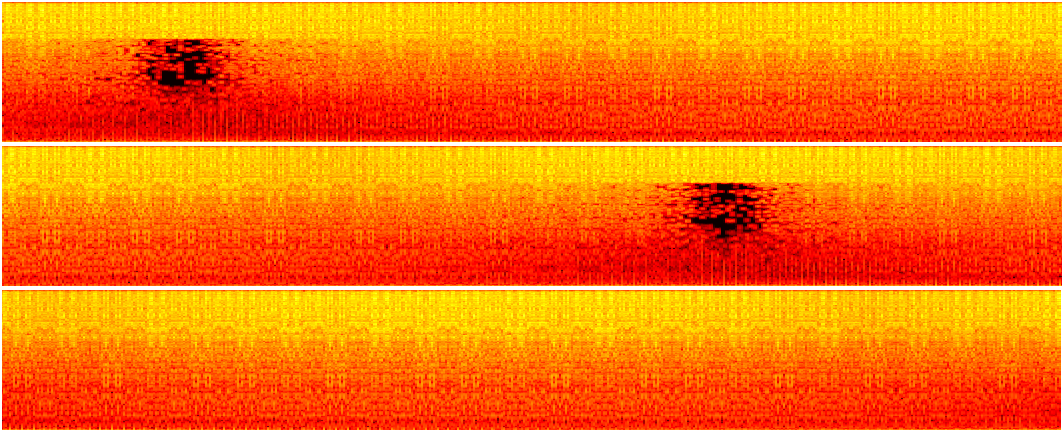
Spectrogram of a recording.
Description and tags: On spectroscope the sample displays animation of rotating alarm-clock. Sample done by programming position of samples. Programming done in AMOS Amiga Basic on Unix Amiga Emulator UAE.
alarm-clock, animation, bell, clock, spectroscope, time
